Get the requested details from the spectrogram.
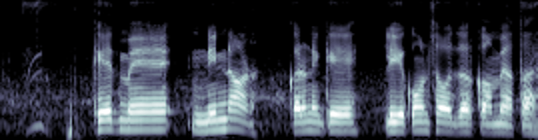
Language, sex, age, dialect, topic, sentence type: Hindi, male, 18-24, Marwari Dhudhari, agriculture, question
